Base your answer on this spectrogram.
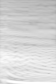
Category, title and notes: Instrument samples > Percussion
Retouched the Ekit kick in Flstudio. Processed with Zl EQ and Waveshaper. A simple kick I made, and enjoyable music you make :).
